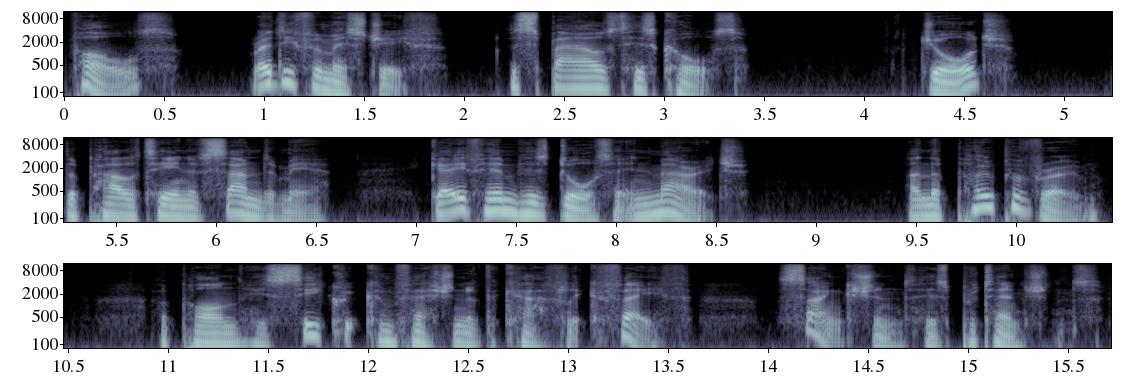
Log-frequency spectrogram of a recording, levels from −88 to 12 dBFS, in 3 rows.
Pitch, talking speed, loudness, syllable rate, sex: 110 Hz, 135 wpm, -21 LUFS, 5.2 syllables/s, male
